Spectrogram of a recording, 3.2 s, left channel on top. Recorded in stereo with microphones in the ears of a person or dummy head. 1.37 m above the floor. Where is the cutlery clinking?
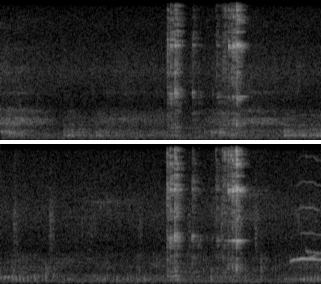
50° right (ahead or behind), 0.8 m.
